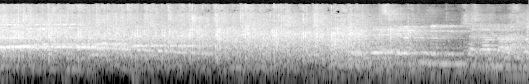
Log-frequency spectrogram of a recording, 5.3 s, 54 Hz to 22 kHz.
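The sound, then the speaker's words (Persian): A Persian-speaking church audience claps together, with steady, dense applause and voices mixed in, slowly fading slightly toward the end. “ساعت 8:30 شب یا یه دست بزن. ساعت 3:05 یاله یه دست بزن.”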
